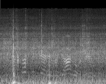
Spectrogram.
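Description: Dirt bike engine running while riding a dirt trail, its pitch rising and falling a few times with the throttle, with wind on the microphone and sharp knocks from the bike hitting bumps.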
